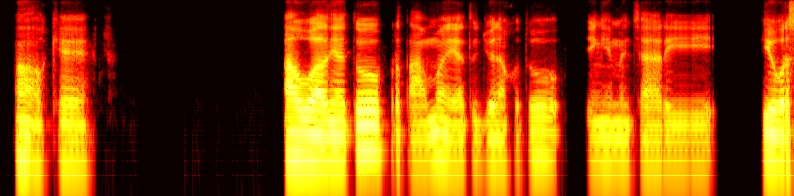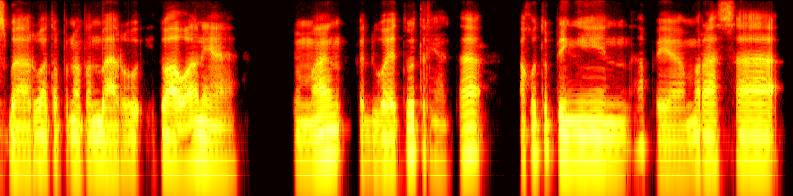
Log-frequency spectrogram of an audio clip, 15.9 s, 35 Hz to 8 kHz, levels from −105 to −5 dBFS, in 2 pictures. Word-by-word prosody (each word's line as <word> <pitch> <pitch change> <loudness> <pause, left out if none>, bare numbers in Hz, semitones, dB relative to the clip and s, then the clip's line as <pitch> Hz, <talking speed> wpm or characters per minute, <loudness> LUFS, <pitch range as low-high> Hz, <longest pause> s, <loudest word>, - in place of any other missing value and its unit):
Oh 95 -4 0
oke. 85 -1 -6 1.9
Awalnya 95 -2 +8
tuh, 120 +1 +4
pertama 90 -4 -4
ya, 85 +1 -3
tujuan 85 -1 -5
aku - - -18
tuh, 105 +1 -4 0.4
ingin 90 -1 -6
mencari 80 -1 -7 0.5
viewers 95 -2 +3
baru 85 +3 -1
atau - - -9
penonton 90 0 -3
baru, 85 0 0
itu - - -39
awalnya. 80 -4 +3 0.5
Cuman 95 +5 +1 0.2
kedua 90 -1 -2
itu 115 +5 -2
ternyata, 105 +3 -3 0.3
aku 115 - -5
tuh 125 - -5
pengen, 95 -3 +2
apa 140 +1 -14
ya, 80 -1 -3
merasa, 90 +1 0
90 Hz, 105 wpm, -24 LUFS, 85-95 Hz, 1.9 s, Awalnya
